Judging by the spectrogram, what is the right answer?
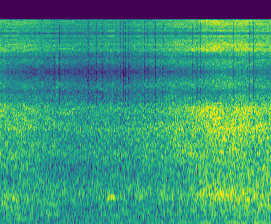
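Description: Steady rumble of heavy road traffic passing on a busy multi-lane road, engines and tyres blending into one noise that swells slightly near the end.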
